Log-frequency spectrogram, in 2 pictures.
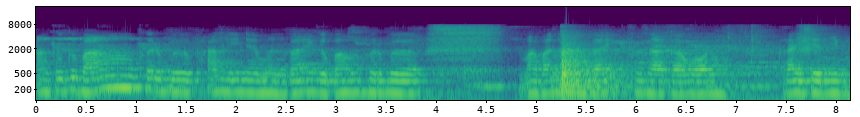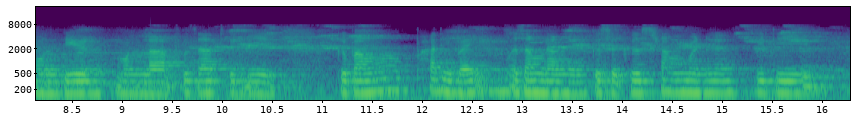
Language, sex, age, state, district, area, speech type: Bodo, female, 45-60, Assam, Baksa, rural, spontaneous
